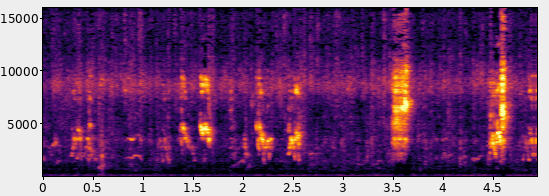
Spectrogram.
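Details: Budgerigar making calling-type chirps like young birds, said to set other budgies answering. Sparse, sharp, very high tweets come about once a second over a low steady hum.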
